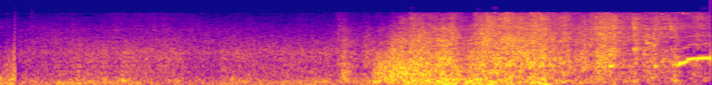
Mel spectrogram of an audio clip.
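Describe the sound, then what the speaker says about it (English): Glass windows shattering as a powerful hurricane tears through Moscow, a loud, sustained burst of breaking and crashing debris that swells after a quieter rumbling stretch and carries on to the end. "The hurricane is destroying roofs and shattering windows."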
